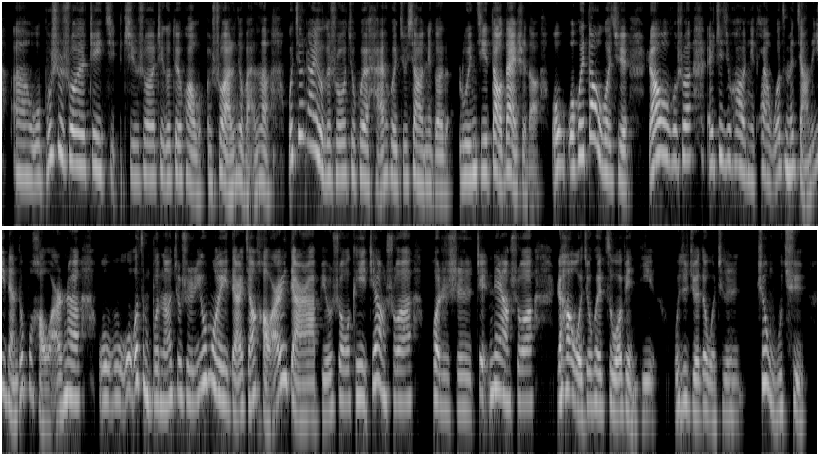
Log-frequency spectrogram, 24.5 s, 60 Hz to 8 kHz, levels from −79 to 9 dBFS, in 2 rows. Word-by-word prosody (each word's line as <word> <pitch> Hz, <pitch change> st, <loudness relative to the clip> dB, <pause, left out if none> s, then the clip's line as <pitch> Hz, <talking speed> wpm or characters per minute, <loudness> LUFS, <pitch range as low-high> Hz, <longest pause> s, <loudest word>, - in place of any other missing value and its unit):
呃， 185 Hz, -1 st, -3 dB
我 170 Hz, +1 st, -4 dB
不 215 Hz, +10 st, -2 dB
是 295 Hz, +2 st, +1 dB
说 235 Hz, -3 st, +4 dB
这 220 Hz, -2 st, -1 dB
几 195 Hz, -4 st, -11 dB
就 180 Hz, 0 st, -6 dB
是 175 Hz, -, -7 dB
说 180 Hz, 0 st, 0 dB
这 185 Hz, +1 st, -7 dB
个 175 Hz, +1 st, -3 dB
对 180 Hz, +1 st, -2 dB
话， 175 Hz, -3 st, 0 dB
我 140 Hz, -1 st, -6 dB
呃 160 Hz, -, -7 dB
说 155 Hz, -, -1 dB
完 130 Hz, -, +5 dB
了 145 Hz, -, -5 dB
就 170 Hz, -1 st, -2 dB
完 135 Hz, -, -6 dB
了。 155 Hz, -4 st, -3 dB, 0.2 s
我 265 Hz, -, 0 dB
经 435 Hz, +7 st, +1 dB
常 350 Hz, -2 st, +1 dB
有 255 Hz, -8 st, +4 dB
的 185 Hz, 0 st, -3 dB
时 185 Hz, +1 st, -7 dB
候 185 Hz, +1 st, 0 dB
就 185 Hz, -1 st, -6 dB
会 180 Hz, -1 st, +2 dB
还 160 Hz, 0 st, -3 dB
会 170 Hz, -3 st, -3 dB
就 175 Hz, +2 st, -9 dB
像 165 Hz, -2 st, 0 dB
那 155 Hz, -, -5 dB
个 140 Hz, -1 st, -2 dB
录 180 Hz, +1 st, -3 dB
音 195 Hz, +2 st, +1 dB
机 200 Hz, 0 st, -2 dB
倒 195 Hz, -, +6 dB
带 205 Hz, -7 st, +5 dB
似 140 Hz, -2 st, -6 dB
的， 105 Hz, -, -6 dB, 0.2 s
我 215 Hz, +3 st, +3 dB
我 215 Hz, -, +4 dB
会 285 Hz, +4 st, +3 dB
倒 420 Hz, +3 st, +6 dB
过 195 Hz, -2 st, +1 dB
去， 165 Hz, -4 st, -1 dB, 0.2 s
然 -, -, +8 dB
后 290 Hz, -1 st, +6 dB
我 245 Hz, 0 st, -3 dB
说： 265 Hz, +1 st, +1 dB, 0.2 s
“哎， 235 Hz, -, -1 dB
这 265 Hz, +3 st, -3 dB
句 250 Hz, -, -5 dB
话 225 Hz, -4 st, -2 dB
你 180 Hz, -2 st, -8 dB
看， 175 Hz, -2 st, -5 dB
我 195 Hz, -, -2 dB
怎 215 Hz, 0 st, -3 dB
么 205 Hz, -, 0 dB
讲 215 Hz, -2 st, -3 dB
得 -, -, -9 dB
一 245 Hz, +6 st, -5 dB
点 170 Hz, -10 st, -2 dB
都 245 Hz, -, -2 dB
不 255 Hz, 0 st, -8 dB
好 230 Hz, -, -1 dB
玩 125 Hz, -, -2 dB
儿 165 Hz, +5 st, +1 dB
呢？ 205 Hz, -2 st, +3 dB, 0.3 s
我 200 Hz, -, -3 dB
我 200 Hz, +1 st, -5 dB
我 245 Hz, +5 st, 0 dB
我 290 Hz, -, +6 dB
怎 295 Hz, -4 st, -3 dB
么 215 Hz, -, 0 dB
不 195 Hz, 0 st, -3 dB
能 185 Hz, +4 st, -1 dB
就 225 Hz, +1 st, -4 dB
是 200 Hz, -2 st, -5 dB
幽 280 Hz, +7 st, +2 dB
默 290 Hz, -6 st, +2 dB
一 195 Hz, -3 st, +2 dB
点 160 Hz, -4 st, +2 dB
儿、 160 Hz, -, +2 dB
讲 205 Hz, -, +3 dB
好 -, -, +2 dB
玩 -, -, +3 dB
儿 285 Hz, -, +5 dB
一 -, -, +3 dB
点 300 Hz, -, +4 dB
儿 135 Hz, 0 st, +3 dB
啊？ 140 Hz, 0 st, +2 dB
“比 150 Hz, -, -6 dB
如 155 Hz, -, -2 dB
说- 195 Hz, +3 st, -2 dB
我 190 Hz, -, -2 dB
可 200 Hz, +2 st, -4 dB
以 205 Hz, -2 st, 0 dB
这 285 Hz, -, -4 dB
样 295 Hz, -7 st, +2 dB
说？ 190 Hz, 0 st, 0 dB, 0.3 s
或 205 Hz, -3 st, +5 dB
者 165 Hz, -1 st, -7 dB
是 160 Hz, 0 st, -6 dB
这 155 Hz, +9 st, -3 dB
那 250 Hz, +3 st, +2 dB
样 220 Hz, -6 st, +3 dB
说？ 190 Hz, 0 st, +1 dB, 0.3 s
然 205 Hz, +1 st, +4 dB
后 245 Hz, -2 st, +8 dB
我 165 Hz, -, +4 dB
就 180 Hz, +4 st, -5 dB
会 175 Hz, -3 st, 0 dB
自 170 Hz, +1 st, -5 dB
我 155 Hz, +1 st, +4 dB
贬 150 Hz, -7 st, -4 dB
低， 145 Hz, +2 st, -7 dB, 0.2 s
我 165 Hz, -, -6 dB
就 195 Hz, +1 st, -4 dB
觉 155 Hz, -4 st, 0 dB
得 170 Hz, 0 st, 0 dB
我 135 Hz, -2 st, -5 dB
这 145 Hz, +3 st, -11 dB
个 150 Hz, -, -6 dB
人 145 Hz, +5 st, -13 dB, 0.2 s
真 285 Hz, 0 st, +1 dB
无 165 Hz, -, -7 dB
趣， 145 Hz, -5 st, -5 dB
190 Hz, 325 characters per minute, -22 LUFS, 165-220 Hz, 0.3 s, 然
